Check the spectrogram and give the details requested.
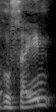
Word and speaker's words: হুসাইন: হ্যাঁ, আবুল হুসেন বলি, আসলে তো হুসাইন।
